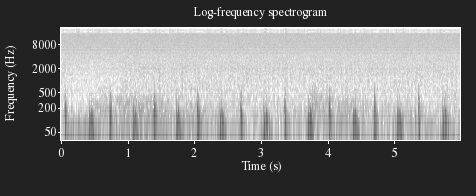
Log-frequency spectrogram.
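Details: Regular paired low thumps at about 90 beats a minute from a male heart recorded during cardiac ultrasound, 4-chamber view.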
